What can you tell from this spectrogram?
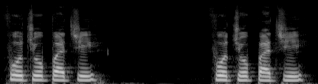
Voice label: "fucopvce", muscogee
